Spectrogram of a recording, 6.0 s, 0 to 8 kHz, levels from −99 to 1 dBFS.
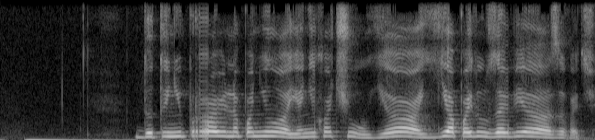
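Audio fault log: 2.00 to 2.08 s, 3.12 s and 5.05 to 5.08 s: concealed Bluetooth headset packet loss. Headset packets failed to arrive, and the phone filled each gap by repeating the closest-matching slice of the preceding audio. The first event loses about 60 ms in bursts spread over 75 ms, with runs up to 22.5 ms that give a brief buzzy, held tone and a slight warble on recovery. The later gaps of 15 ms and 22.5 ms are short runs of two and three lost frames, heard as a brief held buzz.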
